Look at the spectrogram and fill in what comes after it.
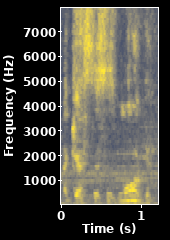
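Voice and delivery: breathy whisper on the breath. A player walking behind Theo, casing the place, whispering on breath. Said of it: "I'm like whispering on breath".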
